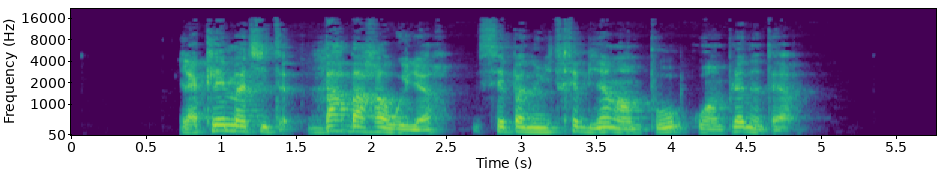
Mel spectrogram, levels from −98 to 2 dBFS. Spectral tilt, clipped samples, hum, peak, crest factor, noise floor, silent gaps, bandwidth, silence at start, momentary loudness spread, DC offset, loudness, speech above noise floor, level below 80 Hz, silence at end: -4.5 dB/octave; under 0.1%; none; -2 dBFS; 18 dB; -89 dBFS; none; 16 kHz; 0.75 s; 9 LU; under 0.1%; -18 LUFS; 71 dB; -60 dBFS; 0.9 s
